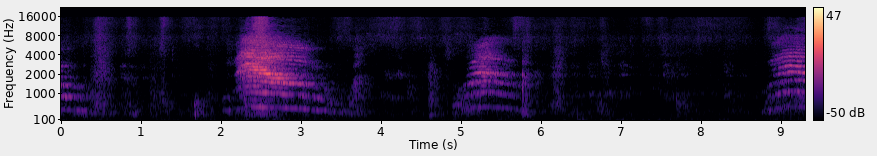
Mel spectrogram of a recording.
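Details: Puppies encountering their dad for the first time, in a small room, utter a loud, bending whine followed by two shorter, quieter whimpers, with faint background noise between calls.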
